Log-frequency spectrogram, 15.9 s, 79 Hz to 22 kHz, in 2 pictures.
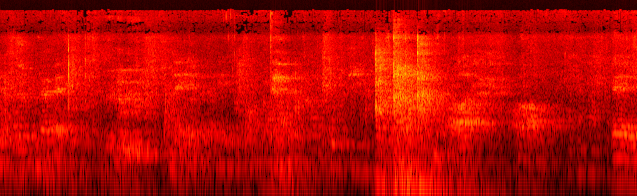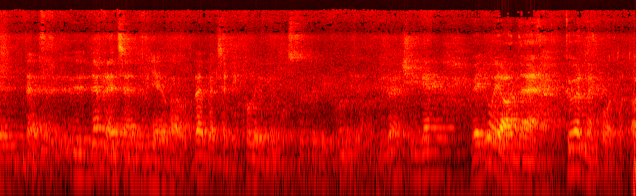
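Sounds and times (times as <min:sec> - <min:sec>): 
room noise: 0:00.0 - 0:15.8
door pushed shut: 0:04.7 - 0:05.6
speech: 0:08.3 - 0:15.8.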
